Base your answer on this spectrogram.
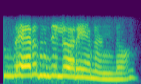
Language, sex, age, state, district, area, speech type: Malayalam, female, 18-30, Kerala, Kottayam, rural, conversation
